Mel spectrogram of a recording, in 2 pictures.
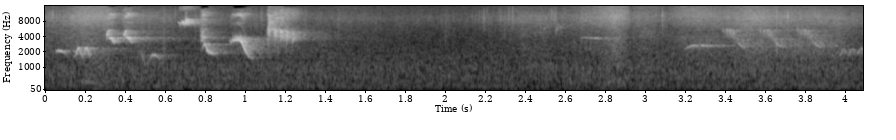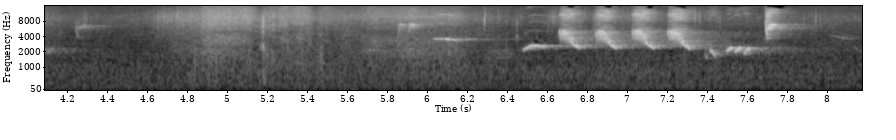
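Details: Thrush nightingale singing at the Żerań Canal on 24 April 2022 in spring: a burst of sharp high notes and whistles opens, a pause follows, then a fast series of six or seven repeated clicking notes.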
